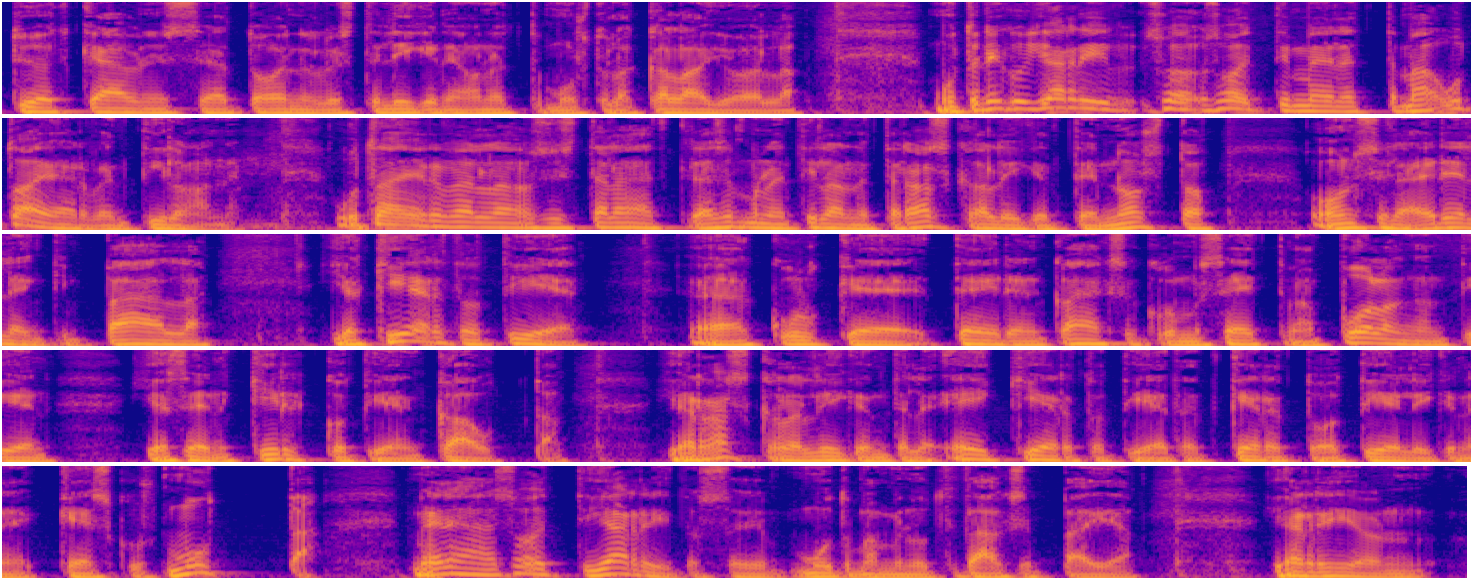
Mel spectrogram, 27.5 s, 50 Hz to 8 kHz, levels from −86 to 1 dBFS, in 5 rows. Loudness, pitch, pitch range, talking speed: -21 LUFS, 95 Hz, 85-115 Hz, 140 wpm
